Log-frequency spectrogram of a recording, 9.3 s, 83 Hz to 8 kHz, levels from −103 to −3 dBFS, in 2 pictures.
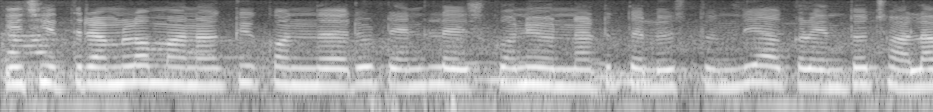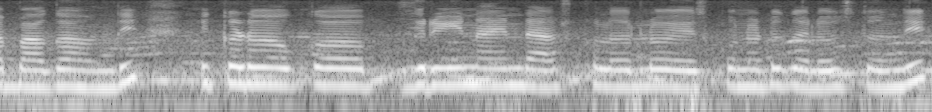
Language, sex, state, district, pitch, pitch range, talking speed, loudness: Telugu, female, Andhra Pradesh, Anantapur, 250 Hz, 235-260 Hz, 140 wpm, -15 LUFS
